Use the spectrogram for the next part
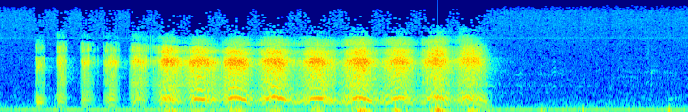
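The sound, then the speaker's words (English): A voice imitates a duck quacking, starting with a few short clipped quacks and then running into a fast, nasal stream of rhythmic quacks for several seconds before stopping abruptly. “A little bit of duck.”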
